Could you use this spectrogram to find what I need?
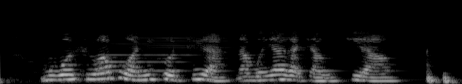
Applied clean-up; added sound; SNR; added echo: classical method WPE with log-MMSE.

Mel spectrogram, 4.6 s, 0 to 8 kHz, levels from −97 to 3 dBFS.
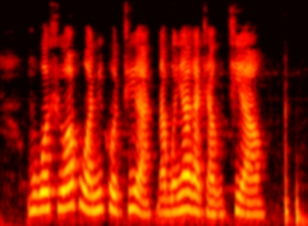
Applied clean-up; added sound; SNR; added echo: none; none; none; none.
